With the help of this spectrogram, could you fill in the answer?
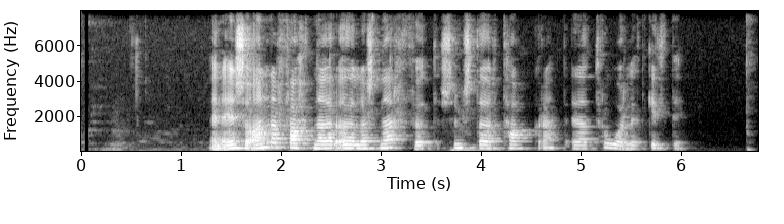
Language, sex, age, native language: Icelandic, female, 50-59, Icelandic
